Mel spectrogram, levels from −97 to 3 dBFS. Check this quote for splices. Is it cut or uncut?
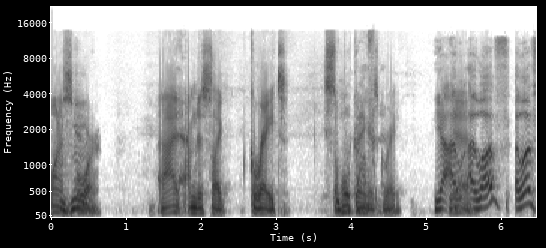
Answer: uncut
